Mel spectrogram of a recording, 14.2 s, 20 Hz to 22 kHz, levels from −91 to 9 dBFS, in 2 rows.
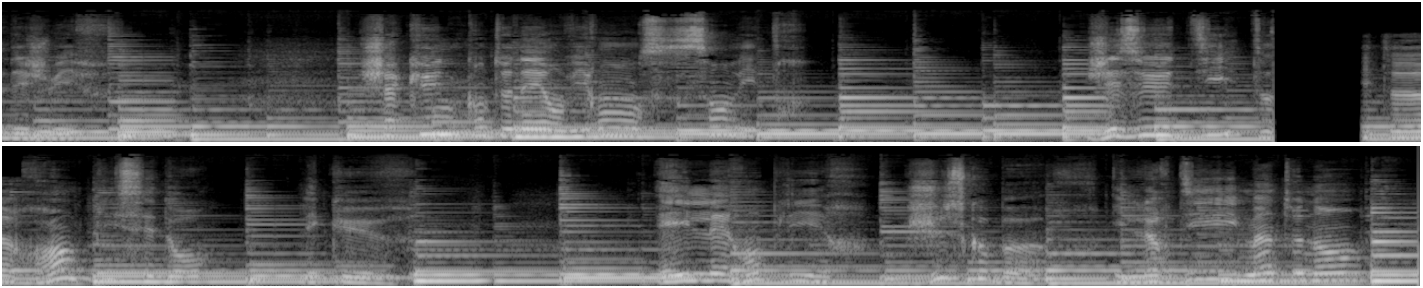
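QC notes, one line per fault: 6.37–6.83 s: stream reconnect. The connection dropped, leaving about 0.42 s of silence, then a fresh decoder resumed the sound roughly 0.2 s further on.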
